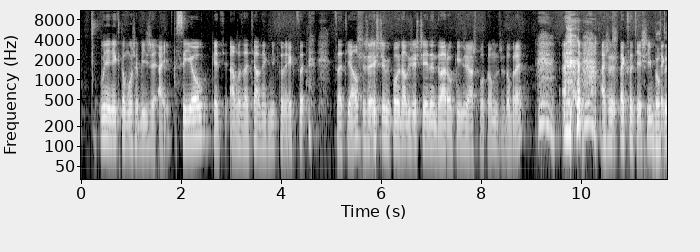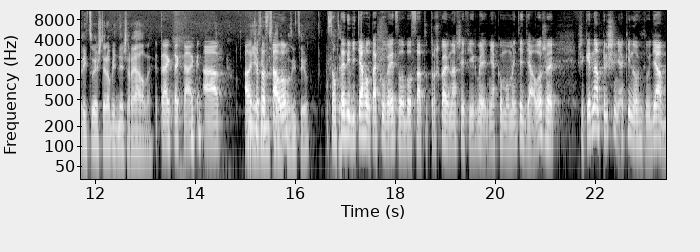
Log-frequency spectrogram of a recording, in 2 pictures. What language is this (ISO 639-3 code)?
slk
